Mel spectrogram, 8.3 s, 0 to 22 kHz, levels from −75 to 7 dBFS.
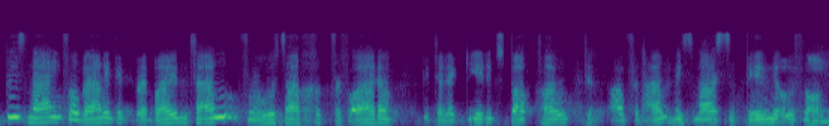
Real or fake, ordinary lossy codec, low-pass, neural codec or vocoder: fake; none; 7.2 kHz; codec, 16 kHz, 0.5 kbps, FreqCodec, smaller model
